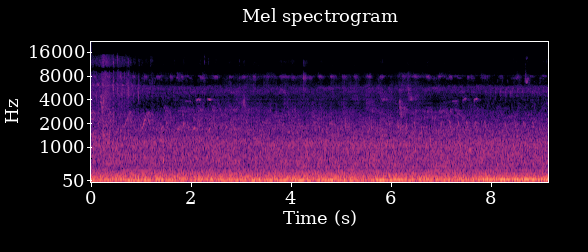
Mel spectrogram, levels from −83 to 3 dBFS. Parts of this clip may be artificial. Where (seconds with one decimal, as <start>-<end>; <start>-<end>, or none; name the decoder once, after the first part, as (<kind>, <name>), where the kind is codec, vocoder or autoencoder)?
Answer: 2.6-7.1 (codec, DAC)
